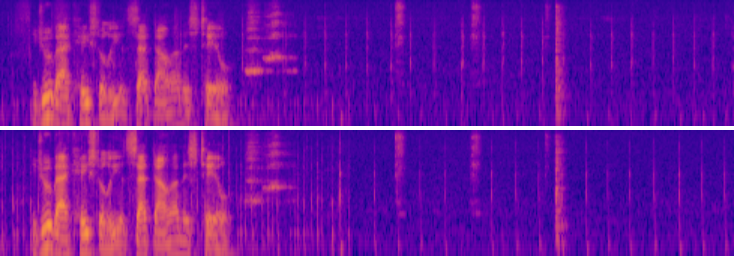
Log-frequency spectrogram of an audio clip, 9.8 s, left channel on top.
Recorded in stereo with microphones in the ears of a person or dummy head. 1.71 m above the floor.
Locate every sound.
0.4 s a man speaking: 55° right (ahead or behind), 1.1 m; by 3.1 s 35° right (ahead or behind), 1.0 m
3.2 s a squeak: 20° right (ahead or behind), 1.9 m
5.3 s ticking: 35° right (ahead or behind), 3.5 m
7.4 s a snare drum: 35° right (ahead or behind), 3.5 m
